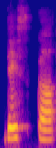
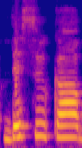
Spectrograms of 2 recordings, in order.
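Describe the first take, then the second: First: The u vowel in desu is weak, nearly silent. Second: The u vowel in desu is fully pronounced. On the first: The speaker calls it right. "but just desuka" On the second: The speaker calls it wrong. "it's not desuka"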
